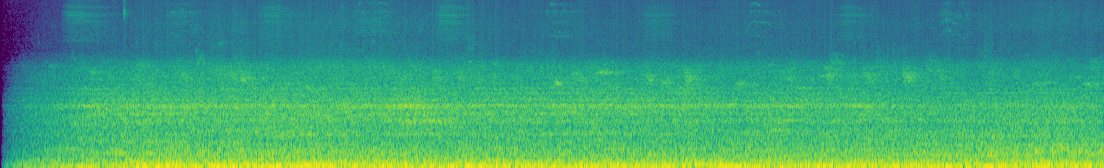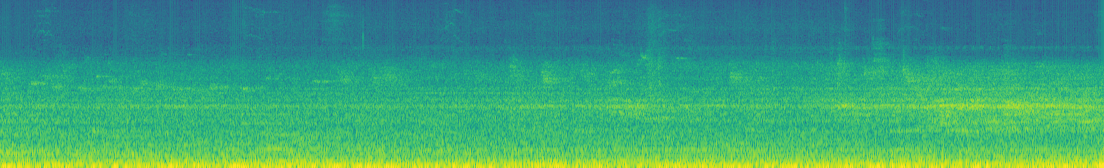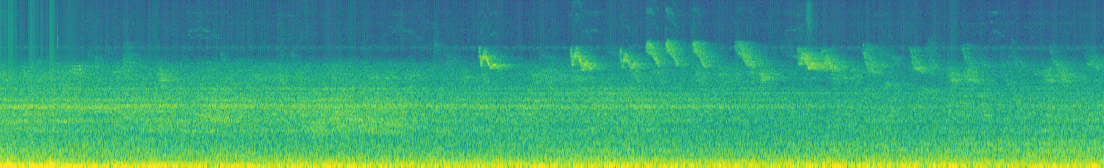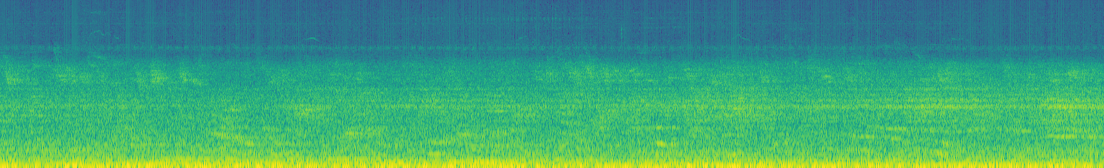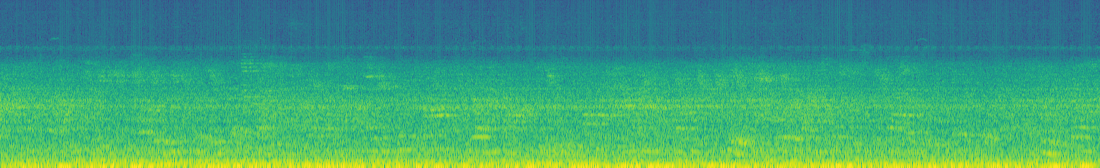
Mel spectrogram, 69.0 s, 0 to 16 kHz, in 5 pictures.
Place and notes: Tongxiao Station, 苗栗縣通霄鎮 - At the station platform
At the station platform, Train arrived
24 March 2017, 12:05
